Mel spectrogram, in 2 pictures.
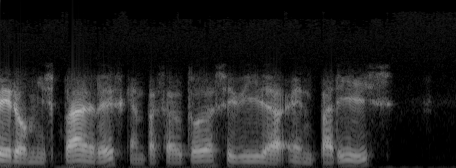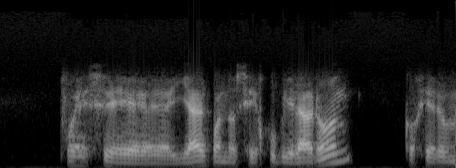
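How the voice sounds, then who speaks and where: A medium-pitched man's voice at a fairly slow pace. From Réunion (French island). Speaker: photographer. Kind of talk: radio interview.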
